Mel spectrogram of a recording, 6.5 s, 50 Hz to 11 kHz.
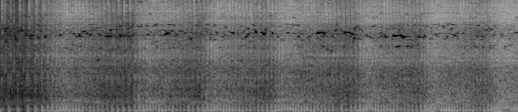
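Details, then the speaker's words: Yamaha Jupiter Z, oil about two months old: fast, light ticking that rises and falls with each throttle blip. Loose valve clearance letting the rockers tap is suspected; the clearance is to be checked first, and if normal the piston is suspected. "Oke kita akan cek untuk suara yang kemlitik ini ya kita cek dulu ini untuk lemrannya ini baru 2 bulan ya Lur"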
